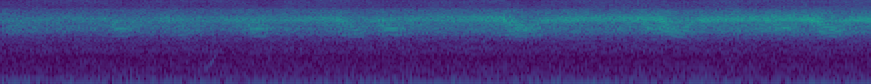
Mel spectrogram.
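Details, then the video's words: Cicadas in a dense summer evening chorus deep in the southern woods, heard during a camping trip, a continuous hissing buzz with several overlapping pulsing whines rising and falling; a faint low hum underneath. "Southern Evening Summer Cicada Symphony"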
